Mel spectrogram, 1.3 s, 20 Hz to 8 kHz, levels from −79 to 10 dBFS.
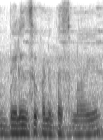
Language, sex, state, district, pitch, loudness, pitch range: Telugu, male, Andhra Pradesh, Srikakulam, 115 Hz, -15 LUFS, 115-120 Hz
